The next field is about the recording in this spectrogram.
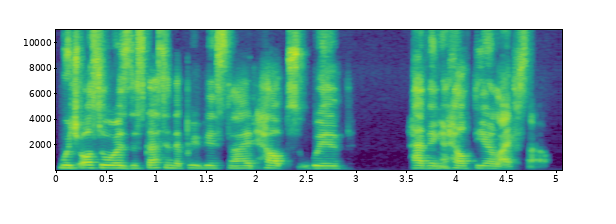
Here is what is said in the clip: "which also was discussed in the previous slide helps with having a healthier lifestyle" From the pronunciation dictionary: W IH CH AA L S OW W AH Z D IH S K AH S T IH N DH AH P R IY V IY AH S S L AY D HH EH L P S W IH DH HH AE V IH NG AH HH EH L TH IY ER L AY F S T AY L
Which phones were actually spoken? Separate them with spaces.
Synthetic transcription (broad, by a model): W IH CH AA L S OW W AH Z D IH S K AH S T IH N DH AH P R IY V IY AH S S AY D HH EH L P S W IH DH HH AE V IH NG AH HH EH L TH IY ER L AY F S T AY L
